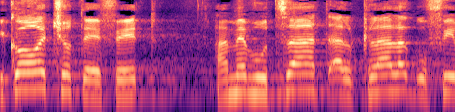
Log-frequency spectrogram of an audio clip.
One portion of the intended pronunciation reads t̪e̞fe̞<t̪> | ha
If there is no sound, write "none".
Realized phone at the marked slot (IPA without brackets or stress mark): t̪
